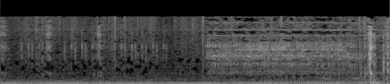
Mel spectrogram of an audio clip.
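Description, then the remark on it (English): A telephone bell starts ringing about halfway through, a loud, continuous metallic jangle over a low steady hum, cut by a short clunk near the end. No one speaks. “hand me that phone.”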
